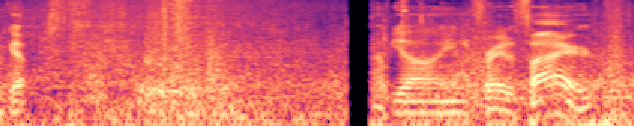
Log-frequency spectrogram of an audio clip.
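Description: A dragon breathes a roaring blast of fire.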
